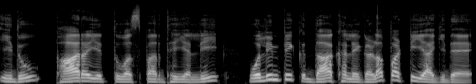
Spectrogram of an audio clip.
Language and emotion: Kannada, neutral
